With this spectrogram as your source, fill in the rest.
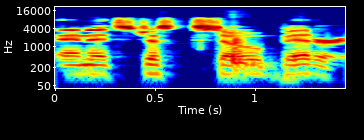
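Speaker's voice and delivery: usual speaking voice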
